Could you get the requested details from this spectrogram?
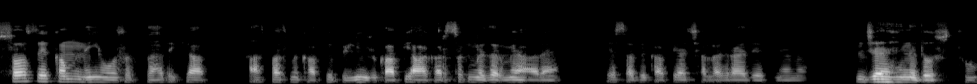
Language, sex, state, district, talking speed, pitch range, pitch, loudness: Hindi, male, Bihar, Jahanabad, 210 wpm, 105-115 Hz, 105 Hz, -24 LUFS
